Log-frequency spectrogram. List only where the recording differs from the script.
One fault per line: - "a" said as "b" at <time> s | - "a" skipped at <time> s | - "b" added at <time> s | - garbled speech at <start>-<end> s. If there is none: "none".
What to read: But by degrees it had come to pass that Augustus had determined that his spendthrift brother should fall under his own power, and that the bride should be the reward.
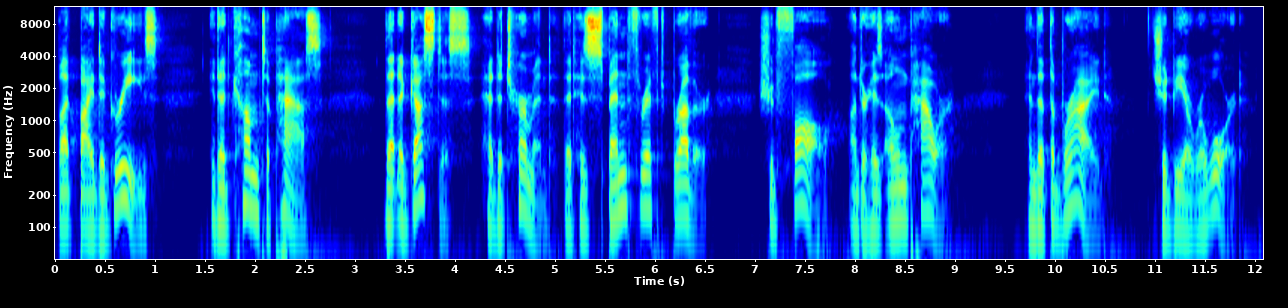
- "the" said as "a" at 11.3 s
